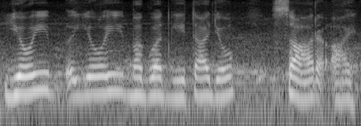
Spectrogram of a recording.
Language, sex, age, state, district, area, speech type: Sindhi, female, 45-60, Delhi, South Delhi, urban, spontaneous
